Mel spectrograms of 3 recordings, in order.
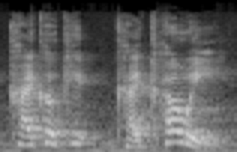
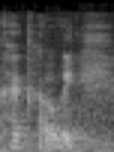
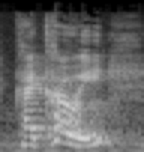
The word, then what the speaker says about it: Kaikohe: glass studio in kaihoki kaikohe not kokobi kaikohe in the bay of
